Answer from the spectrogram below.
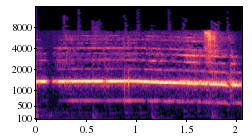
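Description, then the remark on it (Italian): A steady, high siren tone holds at a constant pitch with bright overtones, fairly loud and continuous, with low rumbling bursts pulsing underneath about every half second. “Sirena, sirena.”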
